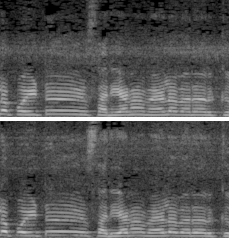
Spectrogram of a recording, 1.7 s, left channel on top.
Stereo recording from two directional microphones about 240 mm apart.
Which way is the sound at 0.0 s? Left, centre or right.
Right.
